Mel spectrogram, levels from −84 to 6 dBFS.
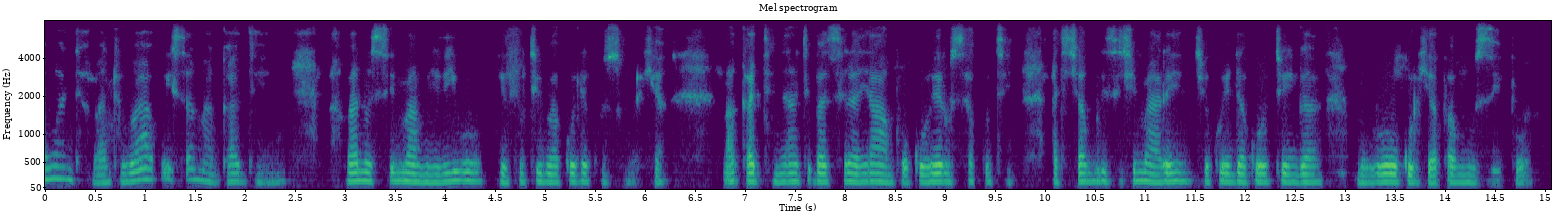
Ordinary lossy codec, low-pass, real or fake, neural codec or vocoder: Opus, 16 kbps; 7.2 kHz; fake; vocoder, 22.05 kHz, 80 mel bands, HiFi-GAN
